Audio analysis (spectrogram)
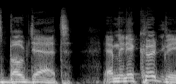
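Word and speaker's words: Beaudet: So I don't think it's Baudet. I mean, it could be, but I'm going to go with the French and the T being silent.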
